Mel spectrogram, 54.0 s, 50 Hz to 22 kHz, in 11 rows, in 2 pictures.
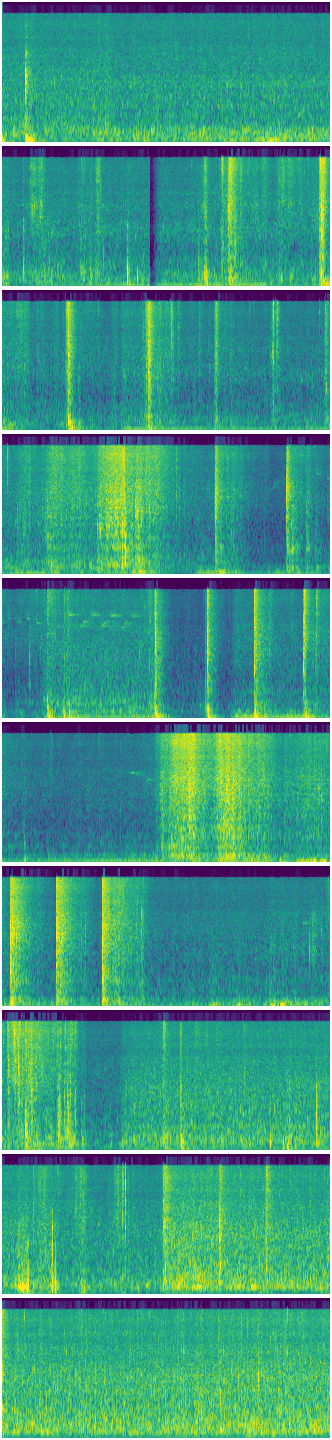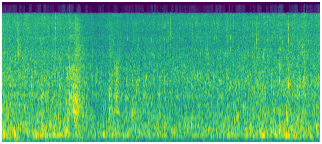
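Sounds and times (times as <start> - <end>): sharp knocks and cracks: 10.8 - 11.2, 21.9 - 25.0, 29.6 - 31.7
rustling: 26.8 - 31.8.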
